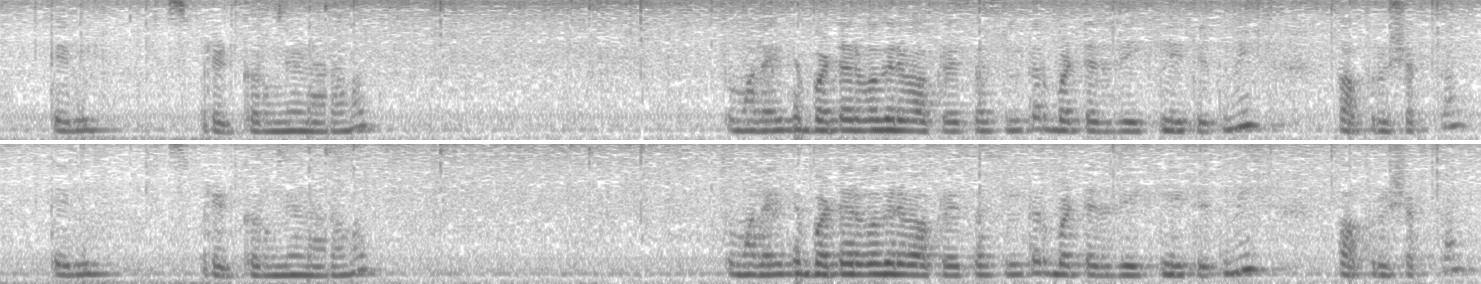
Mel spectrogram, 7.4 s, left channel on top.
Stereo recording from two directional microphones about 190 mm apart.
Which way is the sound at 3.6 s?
20° left (ahead or behind).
